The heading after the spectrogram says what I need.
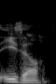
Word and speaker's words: Ezel: Uh, is it Ezel? Is that how I pronounce it? It's Ezel.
